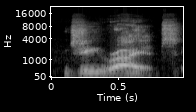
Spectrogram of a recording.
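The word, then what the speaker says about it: Griots: Angeles riots so she Grio is spelled g RI TS but you separate the G from the Rios Grio G riots inner city G A lot of people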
